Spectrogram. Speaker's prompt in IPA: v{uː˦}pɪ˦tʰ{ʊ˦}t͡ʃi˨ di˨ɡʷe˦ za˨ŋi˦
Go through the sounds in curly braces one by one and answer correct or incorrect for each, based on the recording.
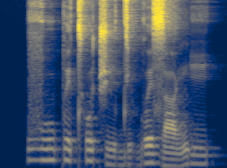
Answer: correct, correct

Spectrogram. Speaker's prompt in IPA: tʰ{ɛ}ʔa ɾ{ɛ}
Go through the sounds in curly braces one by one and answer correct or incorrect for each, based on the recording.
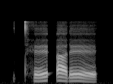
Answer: correct, correct

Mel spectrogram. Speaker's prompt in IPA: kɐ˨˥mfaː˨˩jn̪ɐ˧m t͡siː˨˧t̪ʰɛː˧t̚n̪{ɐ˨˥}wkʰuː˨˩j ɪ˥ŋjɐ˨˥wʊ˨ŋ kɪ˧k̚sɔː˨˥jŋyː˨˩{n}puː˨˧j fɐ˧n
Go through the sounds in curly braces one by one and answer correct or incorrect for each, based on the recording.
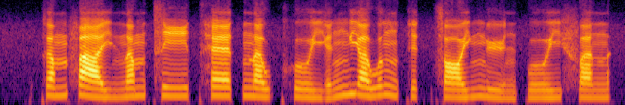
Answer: correct, correct

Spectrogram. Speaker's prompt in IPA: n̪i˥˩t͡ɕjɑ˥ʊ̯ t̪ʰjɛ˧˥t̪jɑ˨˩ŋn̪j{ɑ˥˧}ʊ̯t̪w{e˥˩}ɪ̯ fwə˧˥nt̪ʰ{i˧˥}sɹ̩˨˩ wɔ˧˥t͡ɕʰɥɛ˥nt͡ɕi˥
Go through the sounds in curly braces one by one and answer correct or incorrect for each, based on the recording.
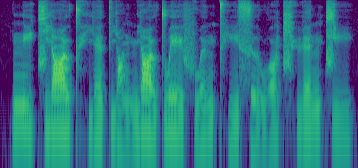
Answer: correct, correct, correct

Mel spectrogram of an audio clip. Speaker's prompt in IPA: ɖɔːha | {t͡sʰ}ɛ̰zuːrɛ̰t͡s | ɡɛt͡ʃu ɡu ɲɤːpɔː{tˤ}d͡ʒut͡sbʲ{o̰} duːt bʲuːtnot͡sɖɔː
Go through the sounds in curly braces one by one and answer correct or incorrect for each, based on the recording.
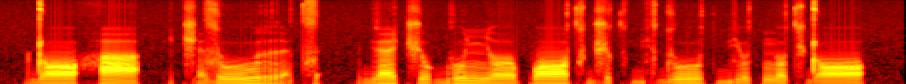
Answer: incorrect, incorrect, correct

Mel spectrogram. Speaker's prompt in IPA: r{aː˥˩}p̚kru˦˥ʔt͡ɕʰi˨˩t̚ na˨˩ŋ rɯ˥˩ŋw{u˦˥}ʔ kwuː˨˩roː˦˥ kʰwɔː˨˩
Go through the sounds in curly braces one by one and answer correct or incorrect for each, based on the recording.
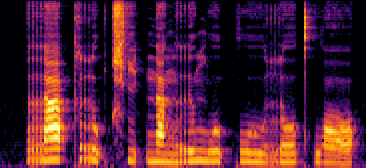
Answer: incorrect, incorrect

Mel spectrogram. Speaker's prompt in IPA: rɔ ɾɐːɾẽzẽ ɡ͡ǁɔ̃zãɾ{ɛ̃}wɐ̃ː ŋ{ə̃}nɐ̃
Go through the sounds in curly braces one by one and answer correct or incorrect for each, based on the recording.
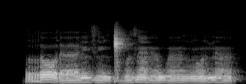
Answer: incorrect, incorrect

